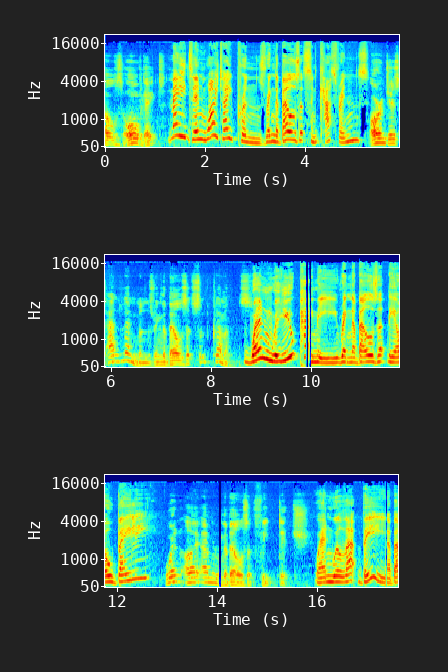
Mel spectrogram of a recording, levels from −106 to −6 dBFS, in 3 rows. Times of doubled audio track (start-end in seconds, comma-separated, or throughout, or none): none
